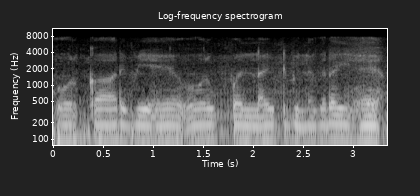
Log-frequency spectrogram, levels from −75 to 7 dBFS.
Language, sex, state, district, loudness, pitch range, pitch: Hindi, male, Uttar Pradesh, Saharanpur, -16 LUFS, 85-90 Hz, 90 Hz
